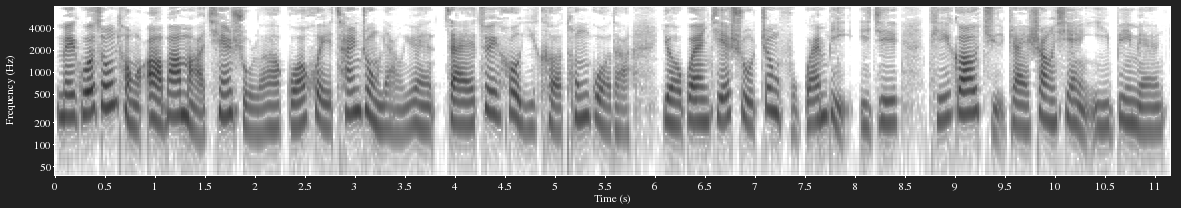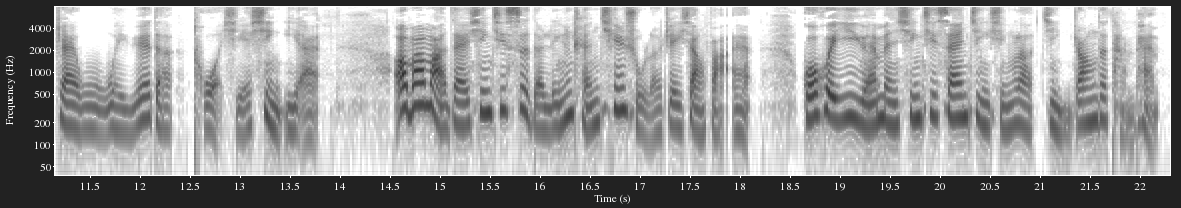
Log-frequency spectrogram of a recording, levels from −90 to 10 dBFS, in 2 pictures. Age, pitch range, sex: 50-69, 185-260 Hz, male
